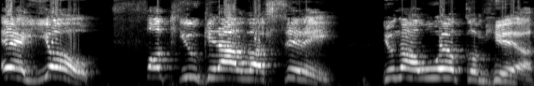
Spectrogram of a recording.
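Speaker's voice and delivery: loud, high-pitched New York accent. Right after denying doing them, the speaker does a New York accent. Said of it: "I don't try to do New York accents".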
